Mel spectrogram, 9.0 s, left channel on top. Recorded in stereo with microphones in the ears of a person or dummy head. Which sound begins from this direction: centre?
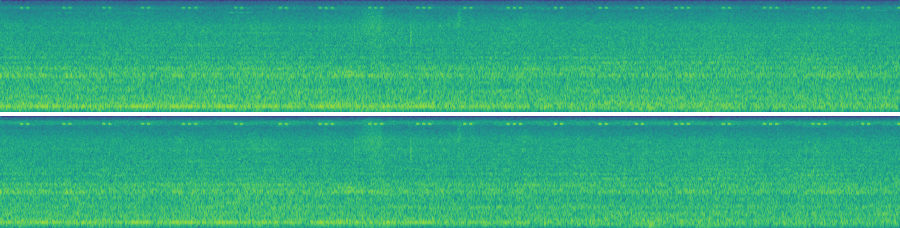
An insect, at 0.0 s.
